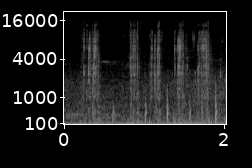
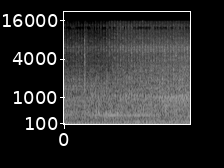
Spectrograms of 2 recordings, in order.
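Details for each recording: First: Renault Espace IV 2.0 dCi 130 hp, after diesel fuel filter change, priming with hand pump: quick crisp hollow pumping clicks about twice a second; filter still full of air, keep pumping until only diesel comes out. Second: Renault Espace IV 2.0 dCi diesel just started after a fuel filter change: even idle with steady low beat and light clatter, no misses or stumbles, no fuel leak; normal idle.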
